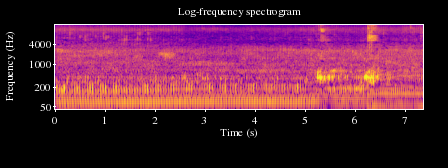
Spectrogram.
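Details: 36-inch Bunton walk-behind mower that wouldn't start, after carburetor cleaning and freeing a kinked throttle: the small engine idles on its own at an even, steady beat with a couple of brief clatters; starts and runs normally.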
